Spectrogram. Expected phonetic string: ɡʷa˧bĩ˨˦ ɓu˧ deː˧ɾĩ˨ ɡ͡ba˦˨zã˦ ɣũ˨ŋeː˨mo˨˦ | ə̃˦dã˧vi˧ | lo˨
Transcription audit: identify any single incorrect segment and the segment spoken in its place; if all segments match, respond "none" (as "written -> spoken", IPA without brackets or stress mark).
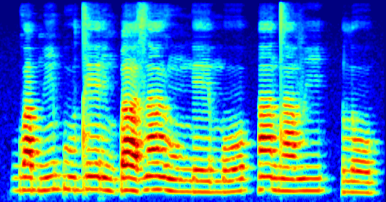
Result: ə̃˦ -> ã˦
